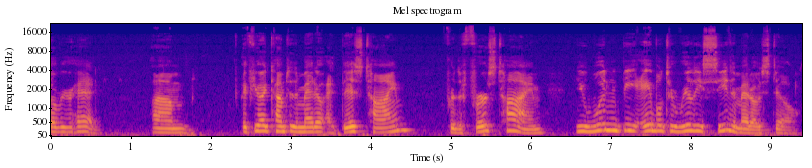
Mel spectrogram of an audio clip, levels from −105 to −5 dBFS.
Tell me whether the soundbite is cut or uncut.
uncut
